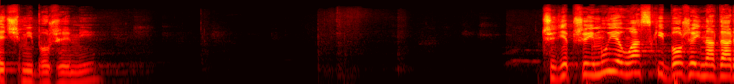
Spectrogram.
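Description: A middle-aged man preaches into a microphone in a calm, earnest voice.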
